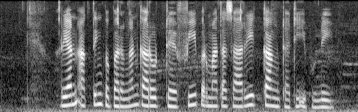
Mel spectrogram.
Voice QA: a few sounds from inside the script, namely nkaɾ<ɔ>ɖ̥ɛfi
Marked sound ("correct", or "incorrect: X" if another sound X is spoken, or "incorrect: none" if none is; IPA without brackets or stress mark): incorrect: o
